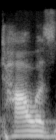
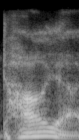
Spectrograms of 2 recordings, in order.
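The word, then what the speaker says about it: Talla: probably meant to said tala's name wrong and you guys are going to be all like her names it's pronounced tala not talia you're so wrong and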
